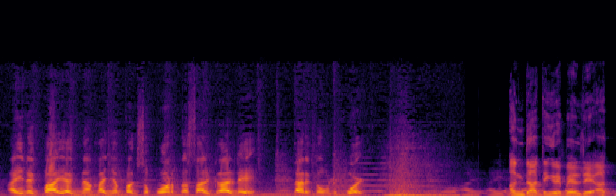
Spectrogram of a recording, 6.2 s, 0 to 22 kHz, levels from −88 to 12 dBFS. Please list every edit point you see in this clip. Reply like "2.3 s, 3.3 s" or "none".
4.8 s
